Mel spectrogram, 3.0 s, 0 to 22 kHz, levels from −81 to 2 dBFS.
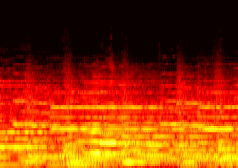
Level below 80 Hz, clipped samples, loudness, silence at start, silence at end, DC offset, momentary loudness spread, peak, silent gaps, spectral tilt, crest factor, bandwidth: -36 dBFS; under 0.1%; -20 LUFS; 0 s; 0 s; under 0.1%; 6 LU; -6 dBFS; none; -9 dB/octave; 14 dB; 6.6 kHz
